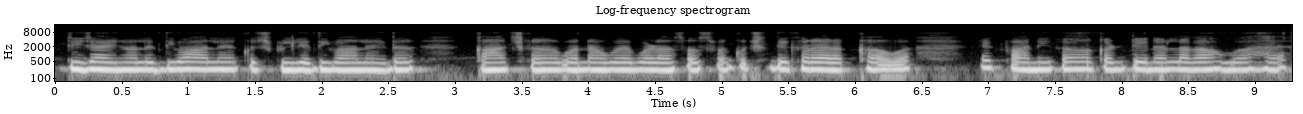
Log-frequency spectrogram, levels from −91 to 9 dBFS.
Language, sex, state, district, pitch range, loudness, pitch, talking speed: Hindi, female, Bihar, Patna, 220-230 Hz, -11 LUFS, 225 Hz, 195 wpm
